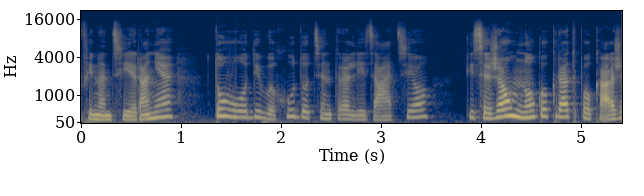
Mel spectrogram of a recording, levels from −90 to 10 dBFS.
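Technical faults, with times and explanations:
1.56 to 3.96 s, one channel drops out: the speech falls abruptly by about 6 dB for 2.4 s, recovering just before "se žal". The likely cause is one stereo channel going silent, so the mono sum carries only half the shared signal's amplitude.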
